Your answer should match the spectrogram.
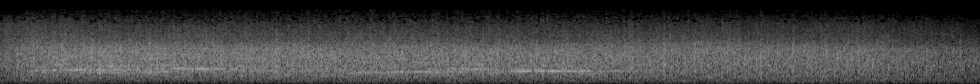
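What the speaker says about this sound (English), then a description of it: "So let's give everybody a big clap." A graduation ceremony audience gives sustained, even applause for about ten seconds, a dense wash of many hands clapping in a large hall, with no one speaking over it.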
